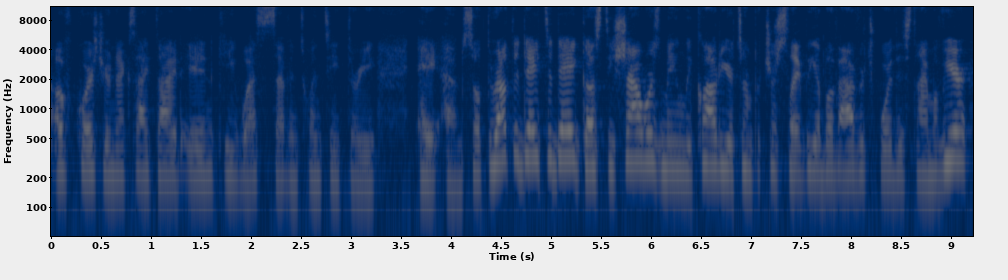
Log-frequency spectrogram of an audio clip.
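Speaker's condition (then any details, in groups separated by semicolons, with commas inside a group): No condition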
